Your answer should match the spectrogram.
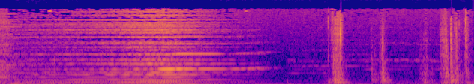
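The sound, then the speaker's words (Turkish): A car's motor whines steadily for a few seconds, then falls quiet before a car door clicks open and thumps shut in a few short knocks as someone gets out of the car, leaving it running. “Ben şimdi arabadan ineceğim.”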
